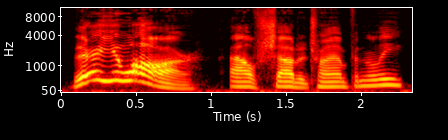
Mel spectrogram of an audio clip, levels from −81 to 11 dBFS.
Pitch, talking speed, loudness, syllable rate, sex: 185 Hz, 155 wpm, -17 LUFS, 5.5 syllables/s, male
